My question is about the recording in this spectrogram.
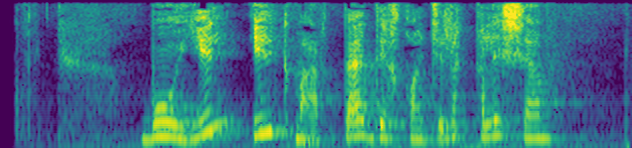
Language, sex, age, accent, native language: Uzbek, female, 19-29, Jizzax, Uzbek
